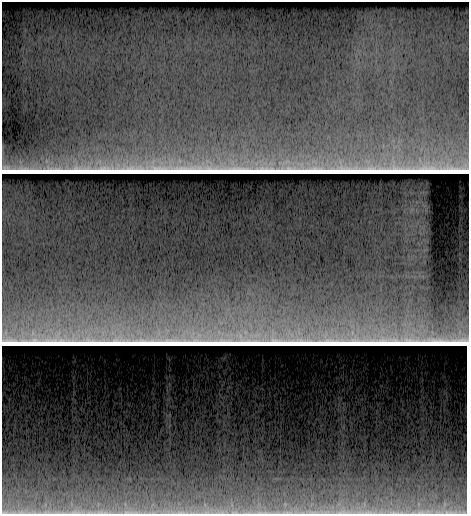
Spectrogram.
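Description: Snow slab avalanche sliding down the slope: a dense, steady rushing noise with a deep rumble, over a music score with low held tones. About seven seconds in, the higher hiss drops away and the low rumble goes on.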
